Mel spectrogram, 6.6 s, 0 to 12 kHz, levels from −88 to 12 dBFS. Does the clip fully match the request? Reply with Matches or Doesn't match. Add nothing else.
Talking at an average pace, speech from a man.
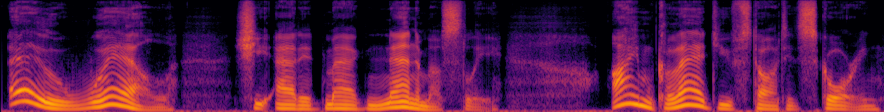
Doesn't match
